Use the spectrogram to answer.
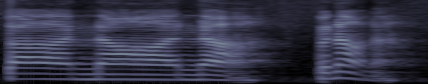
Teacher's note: In my version, two of the vowel sounds almost disappear completely. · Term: schwa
